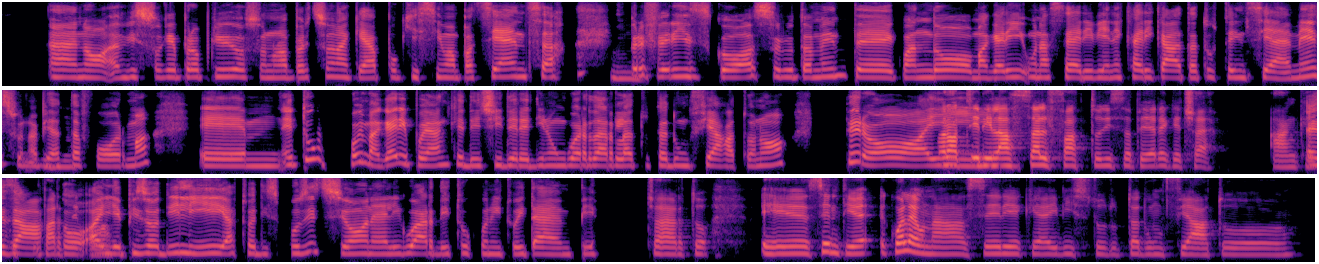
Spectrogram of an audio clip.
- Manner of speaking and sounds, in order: "visto" said as "visso"; "proprio" said as "propio"; tapping; chuckle; other background noise; drawn out: "fiato?"
- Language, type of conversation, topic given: Italian, podcast, Che cosa ti attrae di più nelle serie in streaming?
